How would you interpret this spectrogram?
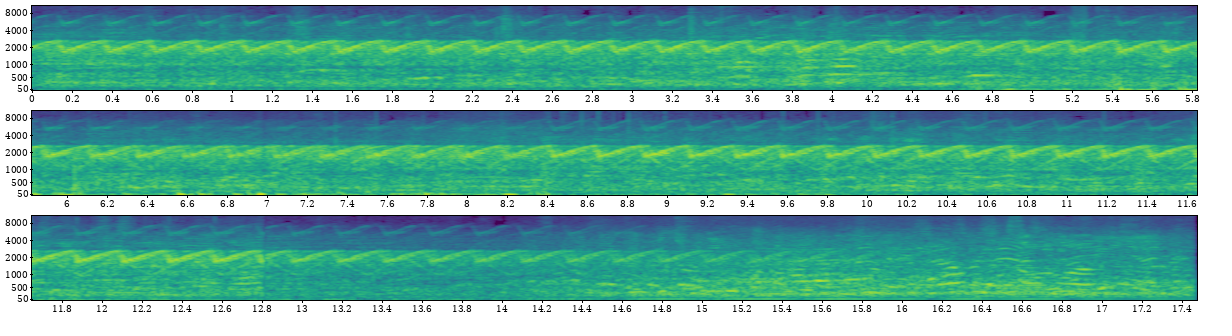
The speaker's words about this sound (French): Qu'est-ce qui s'est passé exactement? Il y a une alarme? Ouais.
